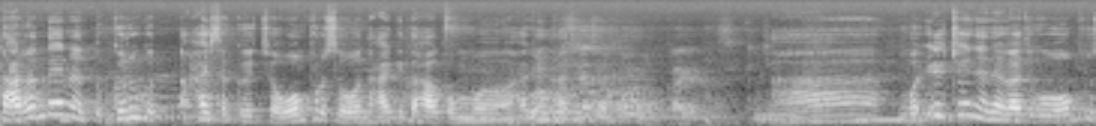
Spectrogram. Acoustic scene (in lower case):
cafe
